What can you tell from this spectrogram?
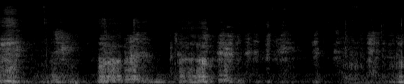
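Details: Pomeranian and Lhasa apso dogs fighting indoors: rough, breathy growls and scuffling bursts come in uneven clusters about once a second, with panting between them.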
